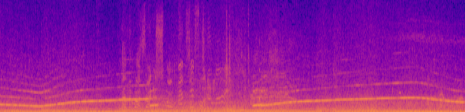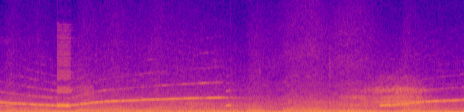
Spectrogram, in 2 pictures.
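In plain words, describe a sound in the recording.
A van engine hums steadily.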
